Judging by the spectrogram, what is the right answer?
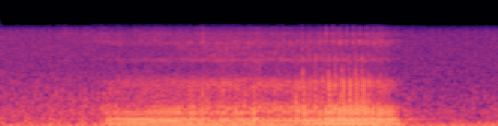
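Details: Sleeping dog snoring: a single low, rumbling snore, steady through the breath, with faint room hiss around it.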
